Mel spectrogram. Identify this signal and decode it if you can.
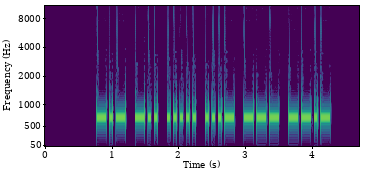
Morse code, heard as a keyed tone, about 25 wpm, 700 Hz. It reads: KD5VOQ
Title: USA Call Signs - 6 Characters - Repeated 2x - 25wpm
